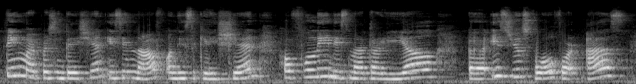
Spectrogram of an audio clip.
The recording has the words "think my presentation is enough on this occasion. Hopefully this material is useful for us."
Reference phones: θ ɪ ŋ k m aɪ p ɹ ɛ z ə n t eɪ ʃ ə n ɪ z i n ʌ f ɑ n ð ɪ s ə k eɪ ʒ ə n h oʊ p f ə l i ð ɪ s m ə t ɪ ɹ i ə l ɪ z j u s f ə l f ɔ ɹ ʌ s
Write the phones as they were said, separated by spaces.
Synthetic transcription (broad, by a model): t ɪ ŋ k m aɪ p ɹ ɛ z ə n t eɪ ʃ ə n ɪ s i n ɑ f ɑ n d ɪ s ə k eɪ ʃ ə n h oʊ p f ə l i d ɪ s m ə t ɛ ɹ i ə l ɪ s j u s f ə l f ɔ ɹ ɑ s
